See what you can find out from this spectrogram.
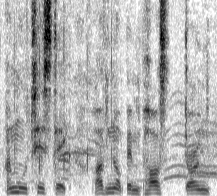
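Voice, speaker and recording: A man's voice: a little high, moderate pace, a little hiss or hum, natural voice. An actor playing an anxious, awkward schoolboy who narrates his woes in a rambling radio play monologue, correcting and repeating himself. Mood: flustered. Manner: rambling, repetitive, self-correcting.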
